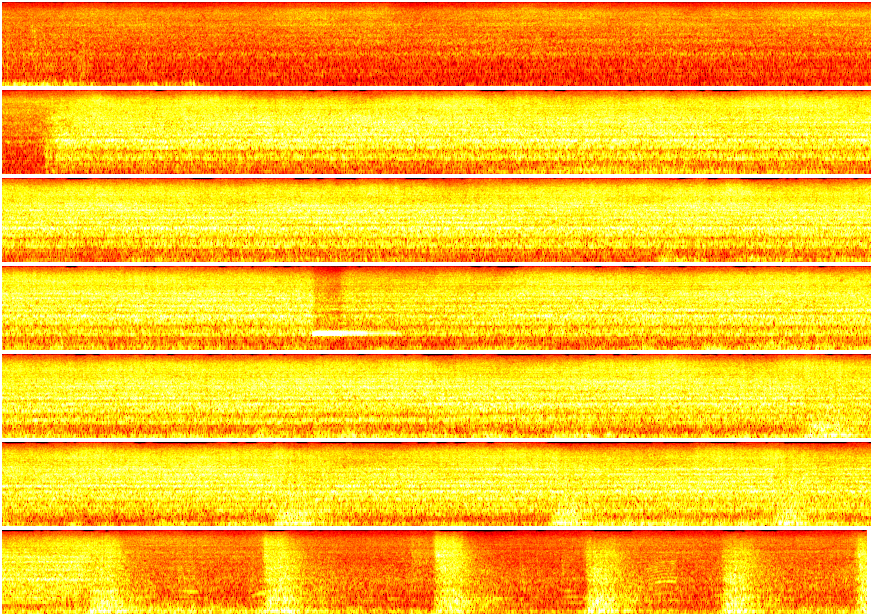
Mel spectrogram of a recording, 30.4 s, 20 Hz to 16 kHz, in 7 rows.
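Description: GWR Manor class 4-6-0 steam locomotive 7822 venting steam in a loud, steady hiss that starts suddenly a few seconds in and runs for about twenty seconds. Near the end the hiss drops and the engine starts away with slow, regular exhaust beats.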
